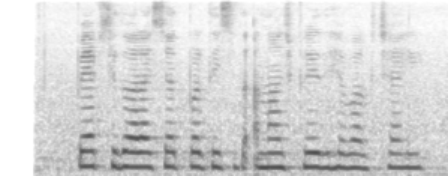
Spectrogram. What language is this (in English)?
Maithili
